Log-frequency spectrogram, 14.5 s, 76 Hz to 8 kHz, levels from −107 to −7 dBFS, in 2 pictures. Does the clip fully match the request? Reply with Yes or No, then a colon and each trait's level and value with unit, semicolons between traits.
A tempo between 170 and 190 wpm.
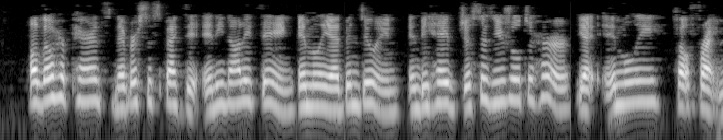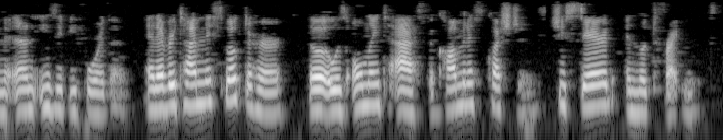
No: fast, 205 wpm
